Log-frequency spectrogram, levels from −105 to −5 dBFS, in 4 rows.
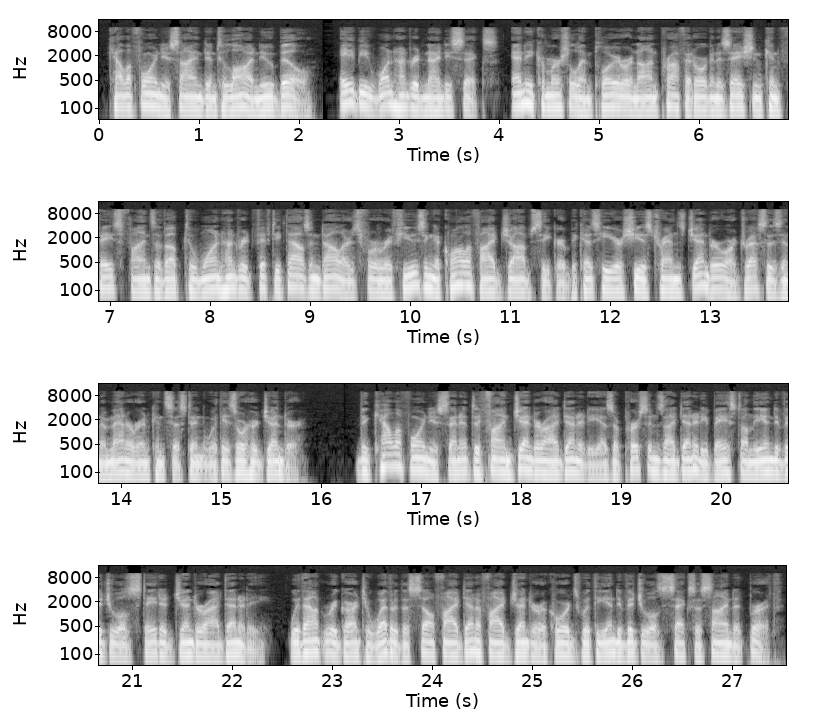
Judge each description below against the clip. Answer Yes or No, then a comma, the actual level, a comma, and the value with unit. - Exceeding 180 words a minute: No, average, 170 wpm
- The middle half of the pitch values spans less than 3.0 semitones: Yes, narrow, 2.5 semitones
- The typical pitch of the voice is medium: No, very low, 95 Hz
